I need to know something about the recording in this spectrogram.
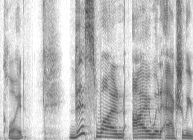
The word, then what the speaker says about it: CLOiD: LG bought CLOid, pronounced like Floyd, CLOid.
